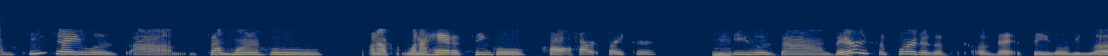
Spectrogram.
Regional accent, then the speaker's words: Jacksonville, Florida, United States; Yeah, we're going to be in Jacksonville, just right here in my hometown.

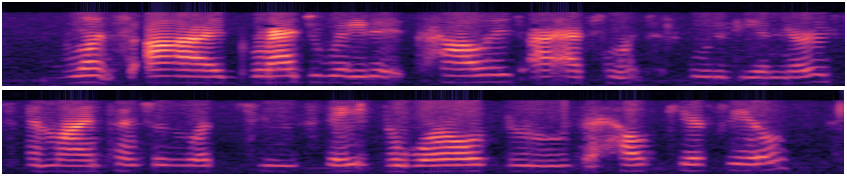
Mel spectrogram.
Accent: Brooklyn, New York, United States; I was born and raised in Brooklyn. My parents are both immigrants to this country. My dad is from Honduras. My mom is from Guatemala.

